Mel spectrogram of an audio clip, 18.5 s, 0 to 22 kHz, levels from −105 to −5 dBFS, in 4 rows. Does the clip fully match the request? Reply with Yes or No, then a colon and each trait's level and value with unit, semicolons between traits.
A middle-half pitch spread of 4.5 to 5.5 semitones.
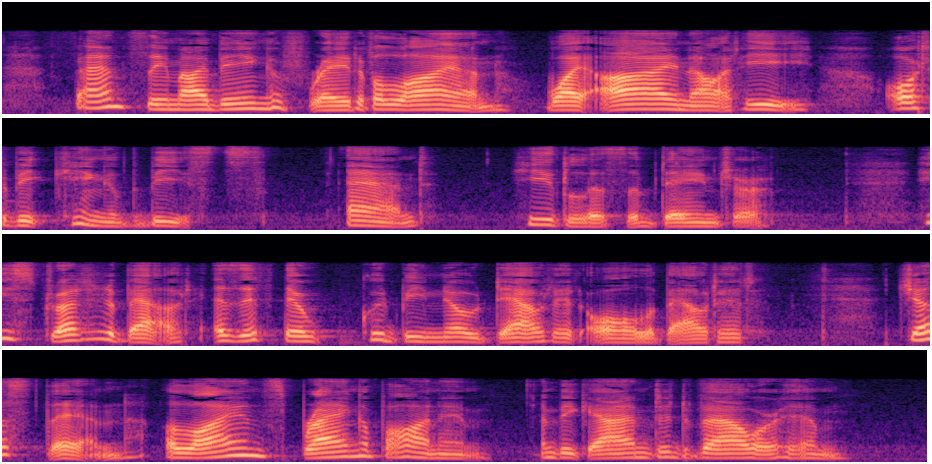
Yes: average, 5.0 semitones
